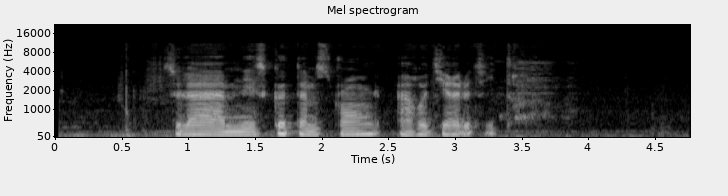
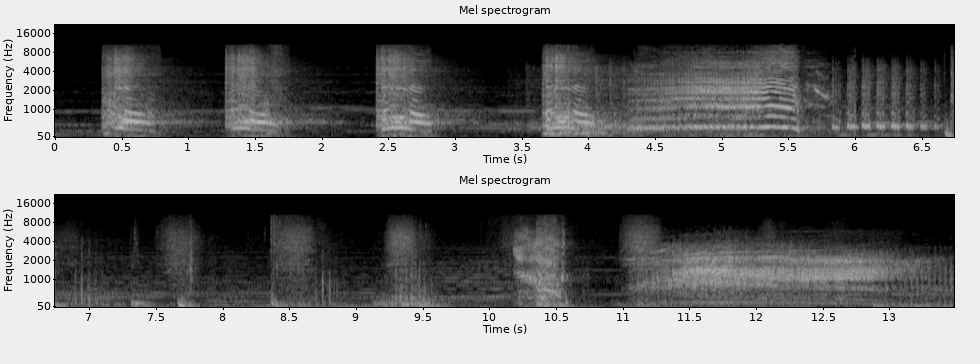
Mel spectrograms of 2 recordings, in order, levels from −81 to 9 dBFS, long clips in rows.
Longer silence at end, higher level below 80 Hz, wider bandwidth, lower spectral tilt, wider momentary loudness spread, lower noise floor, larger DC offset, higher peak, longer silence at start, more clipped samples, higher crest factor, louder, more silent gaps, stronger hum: first, 1.15 s vs 0 s; about the same, -44 dBFS vs -46 dBFS; about the same, 11.5 kHz vs 10.5 kHz; first, -7 dB/octave vs -3 dB/octave; first, 23 LU vs 20 LU; first, -52 dBFS vs -48 dBFS; neither; first, -4 dBFS vs -8 dBFS; first, 0.15 s vs 0 s; neither; about the same, 18 dB vs 18 dB; first, -21 LUFS vs -24 LUFS; neither; neither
